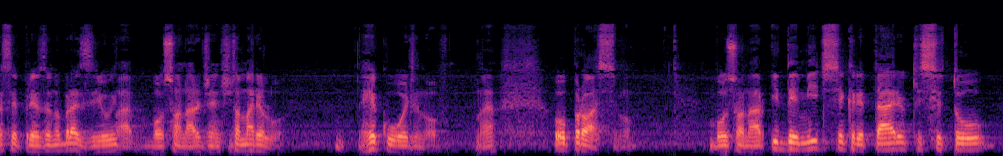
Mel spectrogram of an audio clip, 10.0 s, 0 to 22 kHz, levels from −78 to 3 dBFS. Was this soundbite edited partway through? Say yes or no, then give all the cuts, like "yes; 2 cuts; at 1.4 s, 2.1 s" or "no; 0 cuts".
yes; 3 cuts; at 1.2 s, 2.3 s, 7.6 s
